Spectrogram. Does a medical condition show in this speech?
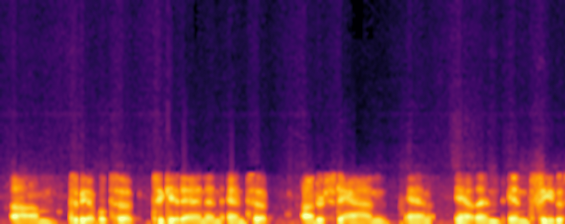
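No.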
